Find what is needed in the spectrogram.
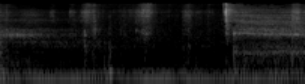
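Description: Faint rustling of paper being handled, with a soft click about one and a half seconds in.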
